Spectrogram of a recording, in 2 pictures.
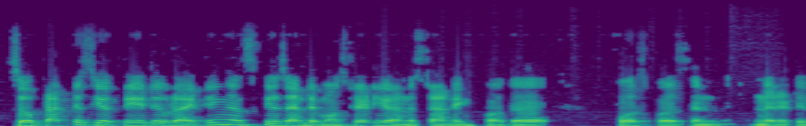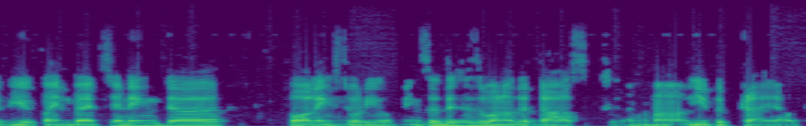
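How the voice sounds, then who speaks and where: A man giving an informal tutorial lecture in a halting, repetitive way, often checking in with the listener. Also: mid-range voice, no room sound, muffled recording. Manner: halting, repetitive, often seeks agreement with "right?". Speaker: tutorial presenter. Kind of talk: informal lecture explaining slides.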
